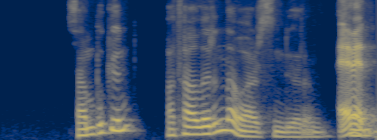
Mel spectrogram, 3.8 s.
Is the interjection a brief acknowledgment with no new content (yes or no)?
no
